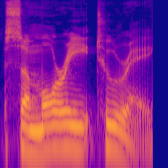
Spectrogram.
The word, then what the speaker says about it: Samori Toure: Pronounced Samori Toure. Kind of as you would expect, but just so you know.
